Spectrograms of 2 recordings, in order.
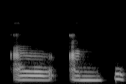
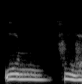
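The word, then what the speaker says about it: الأنف: Ustadz ini bacanya al-anfu kan? Anfu, iya. Al-anfu. Anfu. Karena di apa print outnya tuh unfu.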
